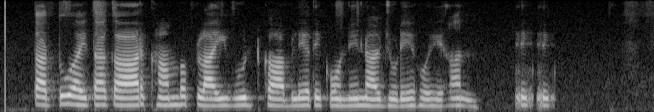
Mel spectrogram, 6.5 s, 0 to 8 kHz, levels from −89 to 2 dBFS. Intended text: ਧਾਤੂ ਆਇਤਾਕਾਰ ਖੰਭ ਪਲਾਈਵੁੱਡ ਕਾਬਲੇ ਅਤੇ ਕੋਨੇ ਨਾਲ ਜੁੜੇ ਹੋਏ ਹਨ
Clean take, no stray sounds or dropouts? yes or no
no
